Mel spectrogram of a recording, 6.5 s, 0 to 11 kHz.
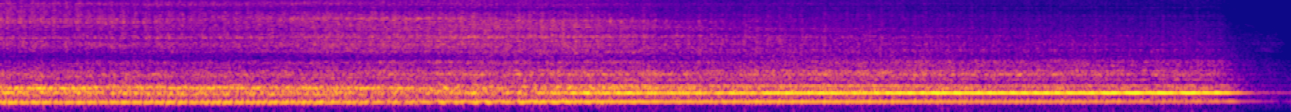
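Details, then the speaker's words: Wood lathe turning a tulip bowl from an end-grain blank, with a bowl gouge peeling into the side of the wood to remove waste fast. A steady motor hum near 450 Hz with rough cutting noise; the lathe strains under the heavy cut. "this lathe doesn't like what I'm doing already I'm not being that abusive to you"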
